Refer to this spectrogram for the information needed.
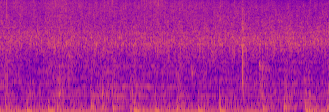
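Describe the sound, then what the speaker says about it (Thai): Chopped onion stir-fried in hot oil with fried minced garlic in a pan, a steady loud sizzle with rhythmic scraping strokes of the spatula throughout. "ใส่หอมใหญ่ลงไปผัดเพื่อให้ความหวานของหอมใหญ่เนี่ยออกม"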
